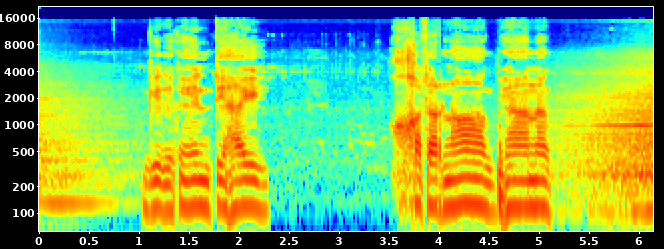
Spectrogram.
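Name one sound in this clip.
A talking doll speaks in a gruff, menacing male voice through a small loudspeaker.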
